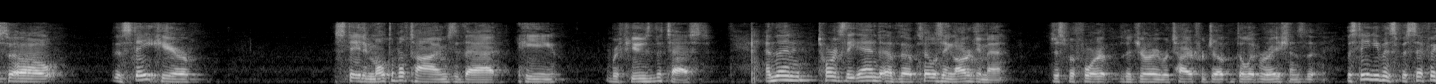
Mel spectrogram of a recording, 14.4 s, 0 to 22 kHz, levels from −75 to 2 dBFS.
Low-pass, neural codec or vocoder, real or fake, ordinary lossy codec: 7.2 kHz; codec, 16 kHz, 4 kbps, X-Codec, WavLM features, trained on Multilingual LibriSpeech; fake; MP3, 48 kbps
